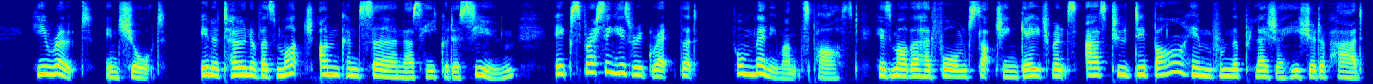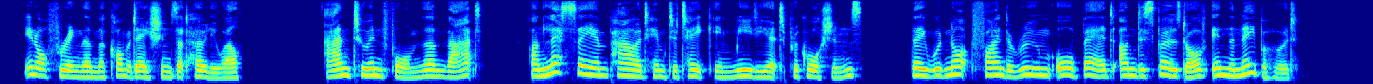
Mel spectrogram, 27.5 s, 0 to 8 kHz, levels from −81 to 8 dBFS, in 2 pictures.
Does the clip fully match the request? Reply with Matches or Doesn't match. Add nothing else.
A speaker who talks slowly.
Doesn't match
